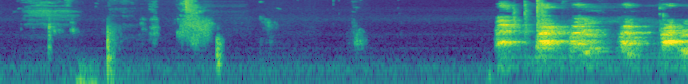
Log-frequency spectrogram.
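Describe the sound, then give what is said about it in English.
Dogs break into a loud run of rapid, overlapping barks near the end, four or five sharp barks in quick succession, after a stretch of faint, scattered noises. “Real dogs. Real dogs.”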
